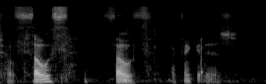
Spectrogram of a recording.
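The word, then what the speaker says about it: Thoth: According to Cambridge, it's uh like oath but th out front.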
